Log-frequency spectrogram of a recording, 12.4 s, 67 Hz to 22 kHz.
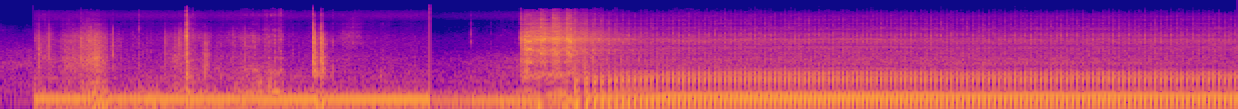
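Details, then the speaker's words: Suzuki DR350SE dirt bike revived from abandonment, started after new parts fitted and valves cleaned: cranks and fires, then settles into a steady, even single-cylinder thump with no misses or tapping; normal idle. "let's turn it on and see what happens that looks a lot better"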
